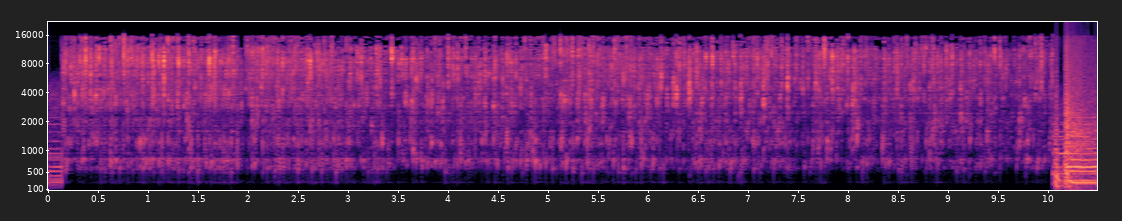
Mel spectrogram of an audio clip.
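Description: Water running steadily in a bathroom: an even hiss of falling water.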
